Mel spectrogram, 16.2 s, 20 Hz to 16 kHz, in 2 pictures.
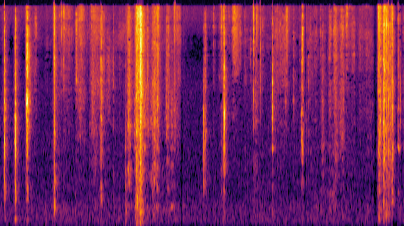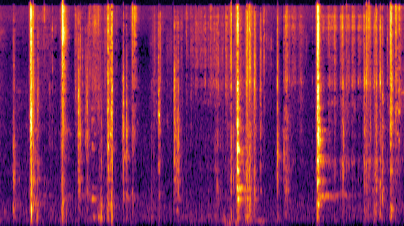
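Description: Irregular short clicks, knocks and scrapes of hand tools and metal parts as a Shimano BR-M355 hydraulic disc brake is being removed from a mountain bike.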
